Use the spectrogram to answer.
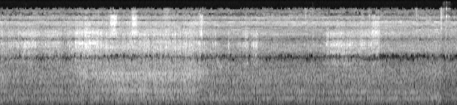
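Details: Cooling fans of an ICS Advent Pentium III industrial PC, heard with all covers on after an attempt to clean the worn fan filter: steady airy whoosh with a constant high whine, no rattle or grinding, normal operation.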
